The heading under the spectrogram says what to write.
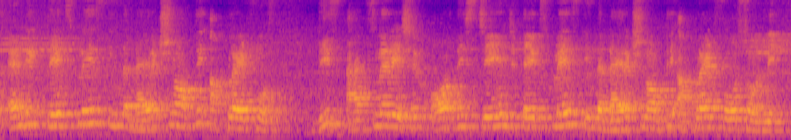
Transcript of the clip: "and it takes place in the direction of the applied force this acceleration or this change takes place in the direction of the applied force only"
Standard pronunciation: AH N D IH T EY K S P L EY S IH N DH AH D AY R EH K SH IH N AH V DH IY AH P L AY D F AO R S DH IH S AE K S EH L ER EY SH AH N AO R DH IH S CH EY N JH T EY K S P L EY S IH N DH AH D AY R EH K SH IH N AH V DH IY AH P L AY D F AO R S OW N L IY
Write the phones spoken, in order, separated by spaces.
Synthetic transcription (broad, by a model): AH N D IH T EY K S P L EY S IH N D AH D AY R EH K SH IH N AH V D IY AH P L AY D F AO R S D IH S AE K S EH L ER EY SH AH N AO R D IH S CH EY N JH T EY K S P L EY S IH N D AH D AY R EH K SH IH N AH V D IY AH P L AY D F AO R S OW N L IY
